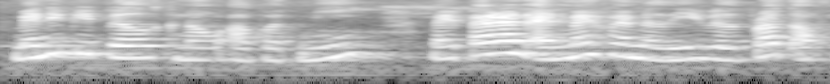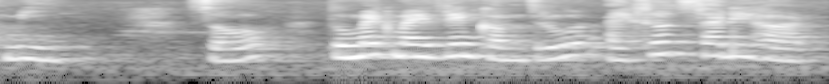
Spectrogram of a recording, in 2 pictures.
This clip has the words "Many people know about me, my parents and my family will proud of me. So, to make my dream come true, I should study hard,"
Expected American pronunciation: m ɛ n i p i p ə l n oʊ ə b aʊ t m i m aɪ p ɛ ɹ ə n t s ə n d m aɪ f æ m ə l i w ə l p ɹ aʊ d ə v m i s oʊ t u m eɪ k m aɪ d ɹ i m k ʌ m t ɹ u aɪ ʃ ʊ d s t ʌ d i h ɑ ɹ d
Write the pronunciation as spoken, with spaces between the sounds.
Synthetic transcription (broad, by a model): m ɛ n i p i p ə l n oʊ ə b aʊ t m i m aɪ p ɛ ɹ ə n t ə n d m aɪ f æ m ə l i w ə l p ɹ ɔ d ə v m i s oʊ t u m eɪ k m aɪ d ɹ i m k ʌ m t ɹ u aɪ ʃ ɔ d s t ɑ d i h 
